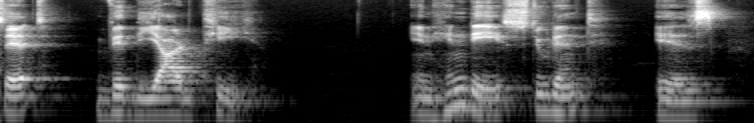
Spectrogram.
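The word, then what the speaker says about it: विद्यार्थी: Our next vocabulary word is student, and we would pronounce it vidyaarthi. In Hindi, student is vidyaarthi.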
